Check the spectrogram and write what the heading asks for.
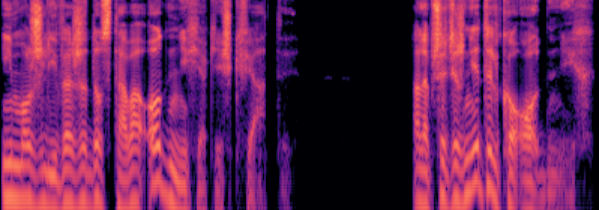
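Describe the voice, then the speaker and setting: A man's voice: mid-range voice, sing-song, moderate pace, husky, no echo, studio quality, pitched above the performer's own voice. A man voicing an earnest, kind male detective in a children's story, exclaiming. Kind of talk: storybook reading.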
